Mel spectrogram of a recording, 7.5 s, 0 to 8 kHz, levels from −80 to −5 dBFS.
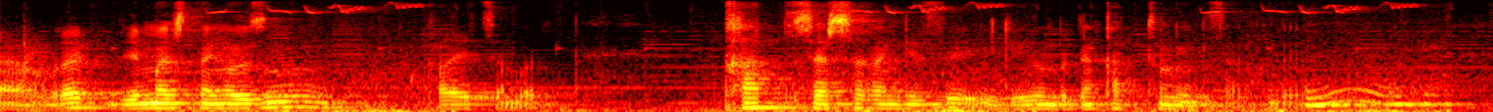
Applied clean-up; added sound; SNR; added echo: none; Bird; 11 dB; none.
